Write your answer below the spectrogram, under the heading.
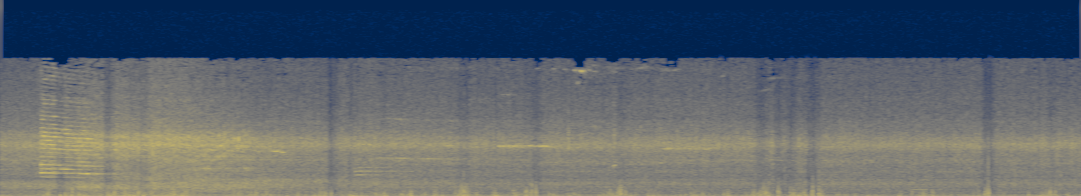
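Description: Wind rushing over the microphone with engine and road noise while riding a motorcycle along a busy road with traffic around, steady throughout. A short high-pitched tone sounds about half a second in.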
